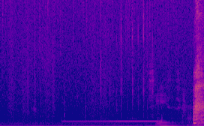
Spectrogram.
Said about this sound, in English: From your phone. Leave a detailed description of your dream at the tone. Sounds good. And there's the tone. Okay. And then you hang up.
